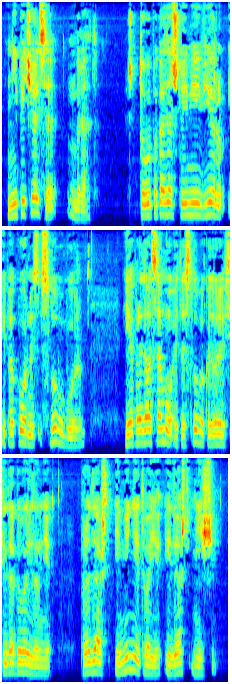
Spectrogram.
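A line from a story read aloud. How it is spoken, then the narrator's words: Calm old man. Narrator (Russian): Старец спокойно и умно отвечал ему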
